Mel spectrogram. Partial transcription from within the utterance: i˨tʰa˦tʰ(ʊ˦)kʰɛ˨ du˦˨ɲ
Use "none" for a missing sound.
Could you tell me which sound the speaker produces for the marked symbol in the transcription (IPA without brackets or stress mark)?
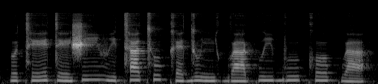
u˦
